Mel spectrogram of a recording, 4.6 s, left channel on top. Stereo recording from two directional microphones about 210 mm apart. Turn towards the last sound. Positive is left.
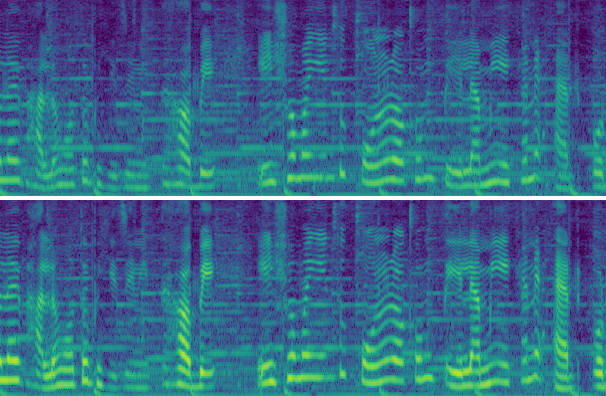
turn(degrees=-35)  # may be behind; listen again after turning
